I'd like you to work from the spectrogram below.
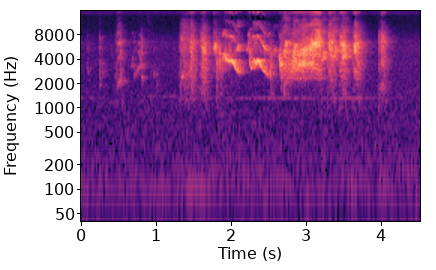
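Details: Young baya weaver learning its song: a jumbled burst of high scratchy chirps and buzzy, chattering notes swelling into a dense rasping trill, then trailing off into a few sharp ticks, with a faint steady electrical hum underneath.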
